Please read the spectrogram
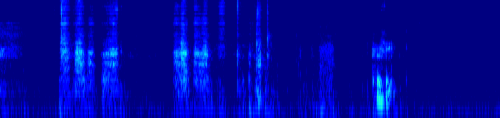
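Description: Faint, short scratching strokes of a marker tip drawing on paper: several quick strokes in small groups.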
